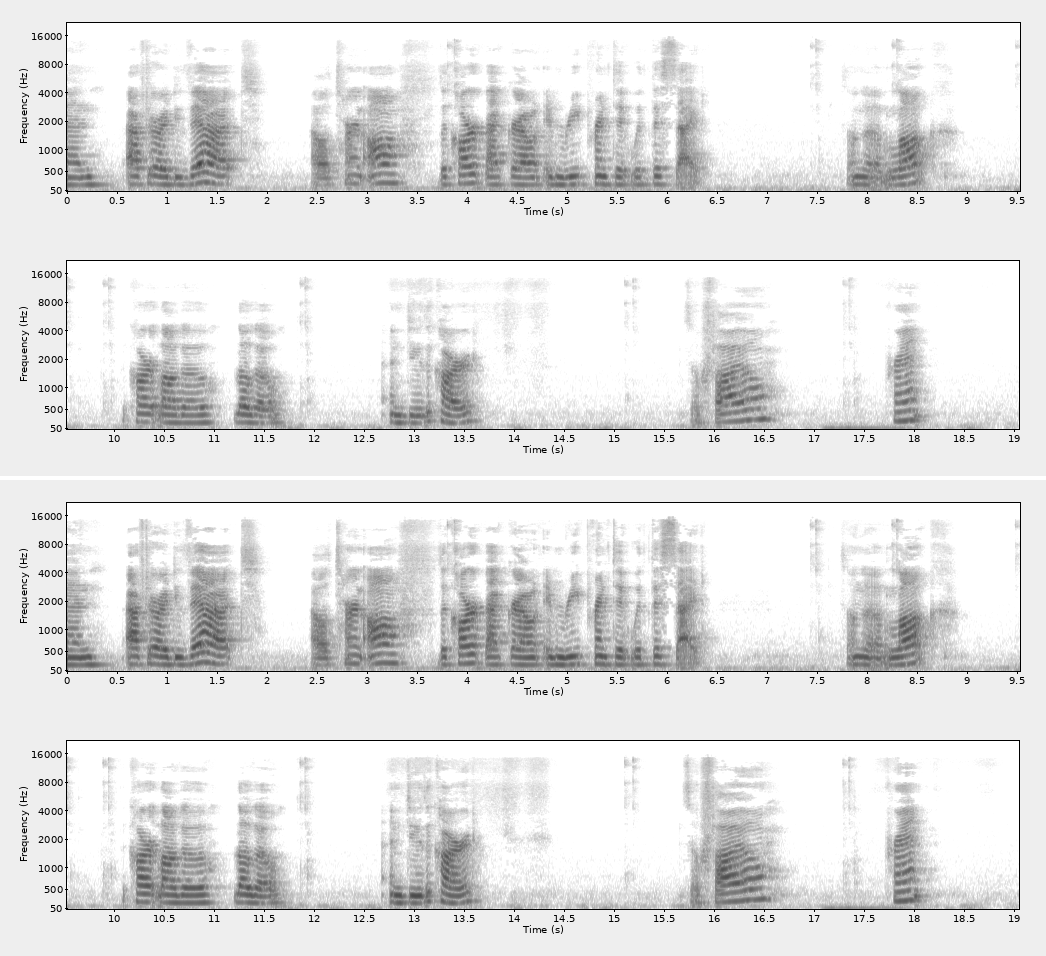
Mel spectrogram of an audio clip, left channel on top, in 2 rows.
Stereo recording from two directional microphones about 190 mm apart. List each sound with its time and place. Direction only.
0.0 s speech: 55° right (ahead or behind)
7.9 s speech: 55° right (ahead or behind)
10.1 s speech: 55° right (ahead or behind)
12.7 s speech: 55° right (ahead or behind)
15.6 s speech: 50° right (ahead or behind)
17.7 s speech: 55° right (ahead or behind)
